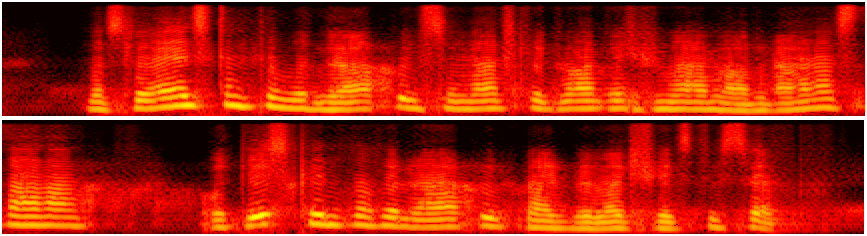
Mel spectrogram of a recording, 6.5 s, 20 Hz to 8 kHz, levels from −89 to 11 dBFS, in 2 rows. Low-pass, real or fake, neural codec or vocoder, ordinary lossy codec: 7.2 kHz; fake; codec, 16 kHz, 0.5 kbps, FreqCodec, smaller model; none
